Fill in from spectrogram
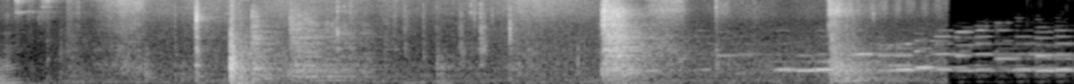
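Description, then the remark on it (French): A door in the flank of a dam is opened with a heavy thunk, some rattling and scraping of the latch, then a brief creaking tone as it swings; it opens onto a narrow corridor descending steeply toward the river. “La porte que vient d'ouvrir Franck débouche sur un étroit corridor qui descend à pic vers le fleuve”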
